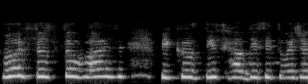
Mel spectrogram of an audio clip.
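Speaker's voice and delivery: fake sobbing. Acting out a coaching client who starts crying in a session: mock crying. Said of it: "start crying without stopping".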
